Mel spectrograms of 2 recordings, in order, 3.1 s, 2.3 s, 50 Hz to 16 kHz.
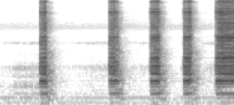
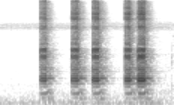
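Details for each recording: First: VW Fusca (Beetle) distributor cap test for rough, oscillating idle and misfire: harsh, ragged spark bursts at cylinder 4's pin, with foam forming and even smoke coming off it; current leaking through a faulty distributor cap. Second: VW Fusca (Beetle) with rough, oscillating idle and misfire: continuity buzzer tested from inside distributor cap pin to the outside spark plug wire outlet gives five full, clean beeps with no dropouts; this cap pin conducts properly, water only at the bottom.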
